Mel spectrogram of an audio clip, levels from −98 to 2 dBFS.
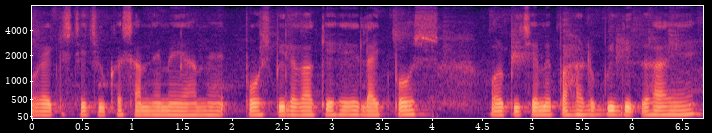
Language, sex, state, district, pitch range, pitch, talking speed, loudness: Hindi, male, Arunachal Pradesh, Longding, 100-105 Hz, 100 Hz, 195 wpm, -20 LUFS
